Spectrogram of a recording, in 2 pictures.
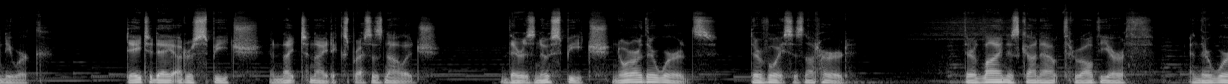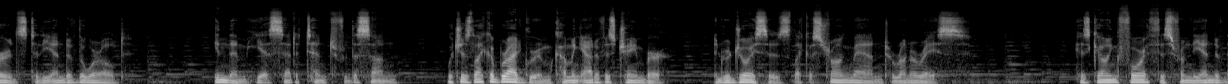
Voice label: poetry and prayer psalm english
